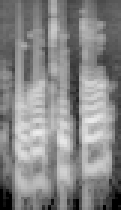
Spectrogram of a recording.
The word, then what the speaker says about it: গঠিত: স্বীকারণী অন্তস্থ ও বরণীয় নাম্বার চার তত প্রত্যয় যোগে গঠিত বিশেষণ শব্দের শেষে অচ্চারণে ওকারান্ত হয়ে থাকে যেমন হত হ তত হত বানান হ তকারে ত ত এর মধ্যে ও এর মত উচ্চারিত হয়েছে গত গত ত গত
